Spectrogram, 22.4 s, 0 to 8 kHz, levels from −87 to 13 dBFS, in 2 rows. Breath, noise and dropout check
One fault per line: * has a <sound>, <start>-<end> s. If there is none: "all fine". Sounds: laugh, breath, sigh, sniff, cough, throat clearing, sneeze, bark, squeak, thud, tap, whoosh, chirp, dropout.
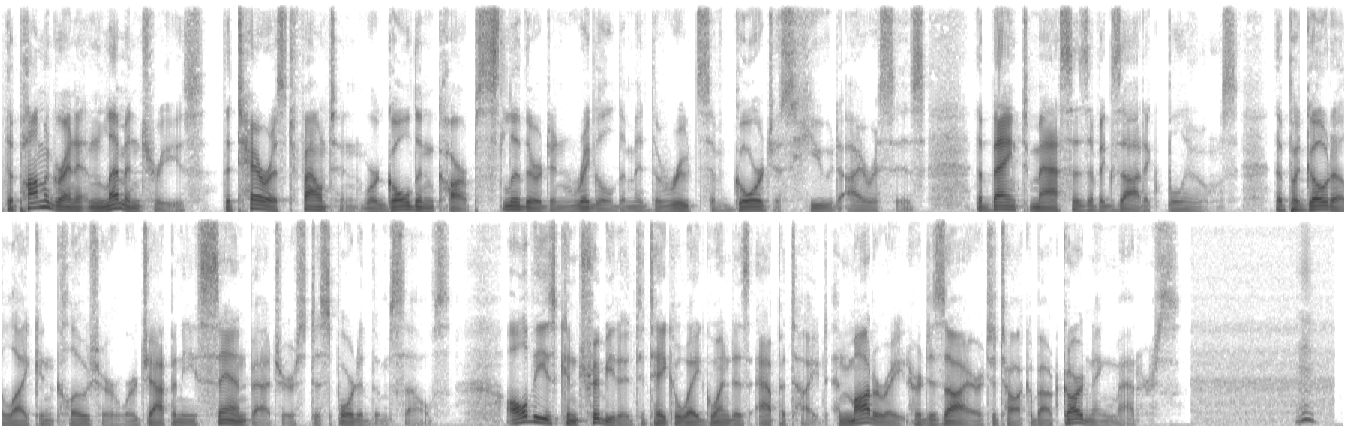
* has a breath, 22.0-22.2 s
